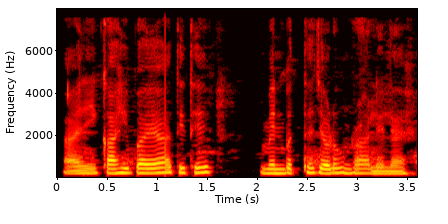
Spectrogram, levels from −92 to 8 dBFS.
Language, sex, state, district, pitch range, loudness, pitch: Marathi, female, Maharashtra, Nagpur, 195-225 Hz, -25 LUFS, 205 Hz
